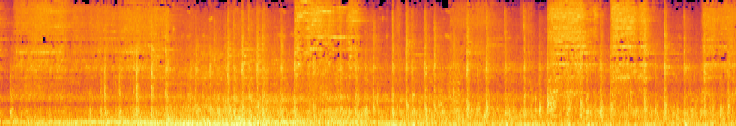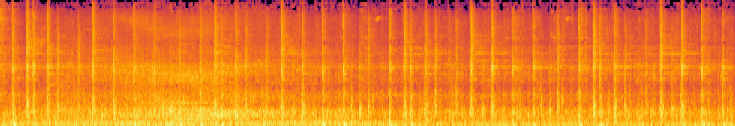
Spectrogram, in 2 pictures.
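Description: Diesel-hauled passenger train passing close by: a low locomotive engine rumble at first, then the coaches rolling past with a steady clickety-clack of wheels over rail joints. Several brief high-pitched wheel squeals come in the first half.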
